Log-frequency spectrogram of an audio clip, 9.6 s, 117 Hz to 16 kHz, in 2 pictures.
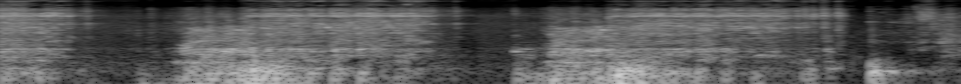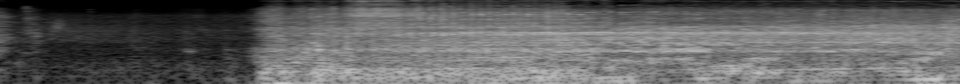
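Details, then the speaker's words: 1950s Lawn-Boy bricktop two-stroke with low compression and freshly cleaned points: raspy running in bursts that drop out and pick back up, keeping going only while choked by hand. The choke keeps coming off and the owner suspects a stuck needle valve. "Our choke keeps coming off. I don't know why that is. I think we're missing something for that. Just choke it by hand."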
